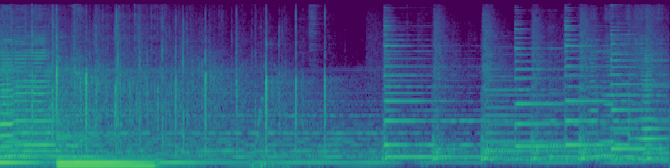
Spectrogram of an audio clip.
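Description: An audience at a church service claps as a clap offering to the Lord, a scattered run of sharp hand claps over sustained keyboard chords and a heavy low bass swell near the start, continuing steadily for several seconds.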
